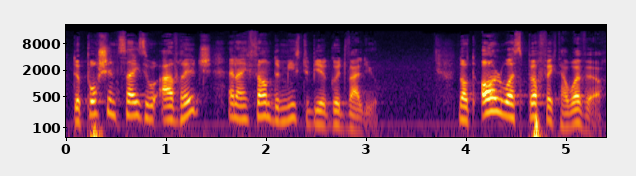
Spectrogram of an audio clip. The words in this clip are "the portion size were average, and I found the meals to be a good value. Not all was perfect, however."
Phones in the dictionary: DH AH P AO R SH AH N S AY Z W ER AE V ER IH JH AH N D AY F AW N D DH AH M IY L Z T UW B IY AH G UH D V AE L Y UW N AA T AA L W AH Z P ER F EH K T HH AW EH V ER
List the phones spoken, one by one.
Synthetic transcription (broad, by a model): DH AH P AO R SH AH N S AY Z W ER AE V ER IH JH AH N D AY F AW N D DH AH M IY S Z T UW B IY AH G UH D V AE L Y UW N AA T AA L W AH Z P ER F EH K T HH AW EH V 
